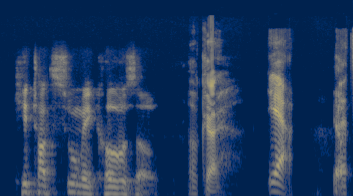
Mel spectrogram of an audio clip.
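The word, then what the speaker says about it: Hitotsume-kozō: Yeah, there is I believe, and Nijineko, who speaks Japanese, will probably correct me, but I believe it is Hitatsume Kozo.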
